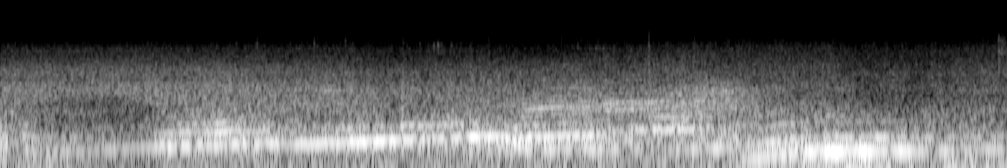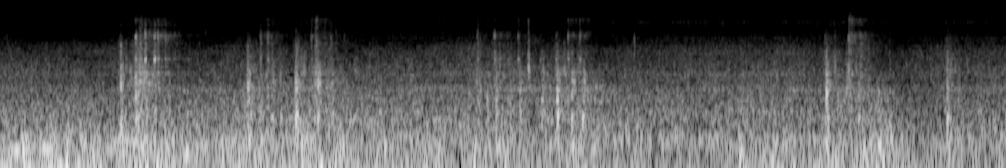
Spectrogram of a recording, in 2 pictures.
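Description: Tyres roll steadily along a road.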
